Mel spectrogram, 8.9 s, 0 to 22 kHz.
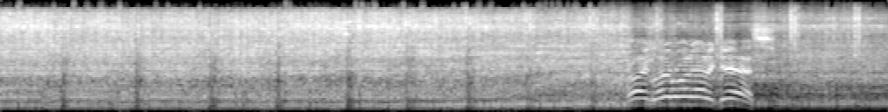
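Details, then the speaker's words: Mastercraft (Lawn Chief) rototiller, old Briggs 5 hp OHV engine, previously rebuilt. It chugs with an uneven, hesitating beat and occasional stumbles, and needs a little choke to keep running. "And it did stumble. It's not running 100%, but it ran okay. I had to put a little choke on uh to keep her going"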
